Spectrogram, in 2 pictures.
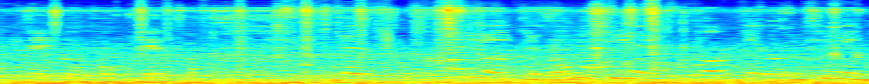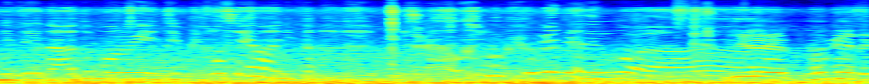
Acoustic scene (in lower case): car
